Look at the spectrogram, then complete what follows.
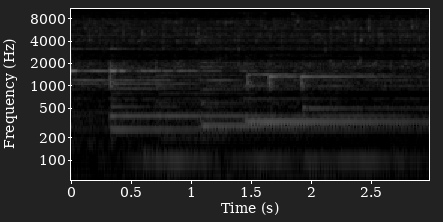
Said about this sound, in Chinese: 小溪流淌的声音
